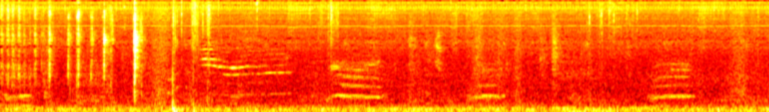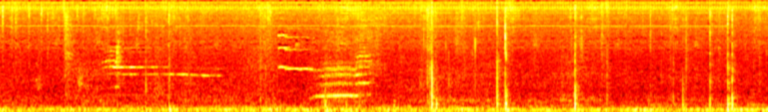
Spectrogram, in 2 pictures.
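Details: A seven-week-old Maine Coon kitten mews repeatedly, each call short, high and slightly bending in pitch, with brief pauses, amid soft clicks and handling noises in a quiet indoor room.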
